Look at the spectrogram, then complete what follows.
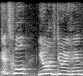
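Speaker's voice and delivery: high, sarcastic, dismissive brush-off. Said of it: "and then I'm like".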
